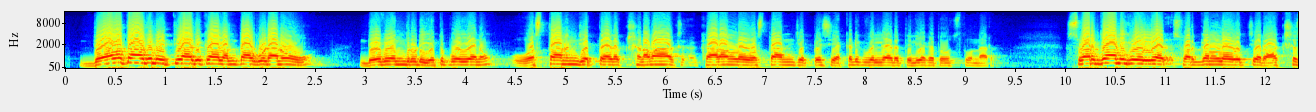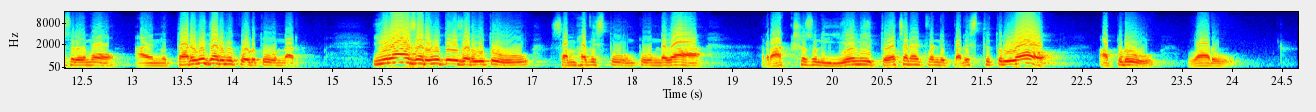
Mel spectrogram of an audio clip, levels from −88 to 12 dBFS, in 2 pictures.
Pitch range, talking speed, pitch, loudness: 145-185 Hz, 90 wpm, 160 Hz, -5 LUFS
